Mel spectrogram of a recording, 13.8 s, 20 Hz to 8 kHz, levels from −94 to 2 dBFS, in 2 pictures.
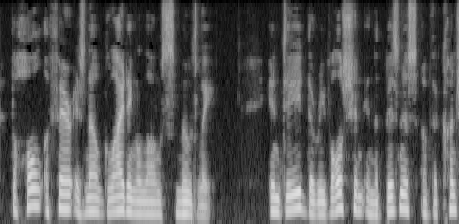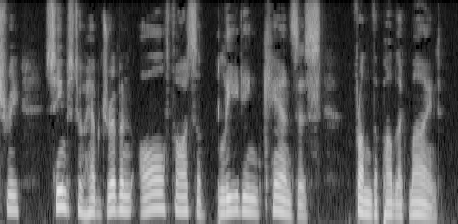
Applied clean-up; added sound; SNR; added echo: none; none; none; none.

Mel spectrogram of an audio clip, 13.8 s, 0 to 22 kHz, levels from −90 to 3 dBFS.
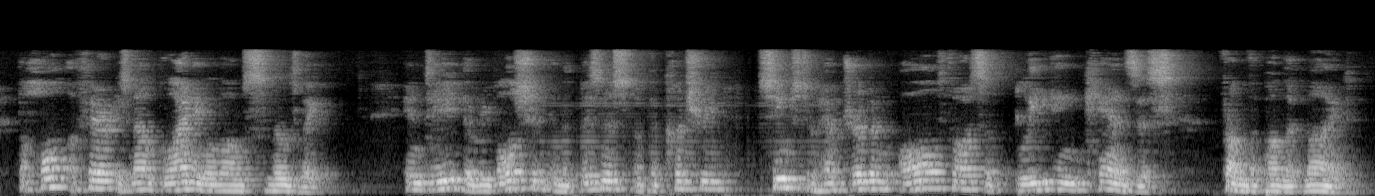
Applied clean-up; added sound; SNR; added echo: neural separator model SepFormer DNS4.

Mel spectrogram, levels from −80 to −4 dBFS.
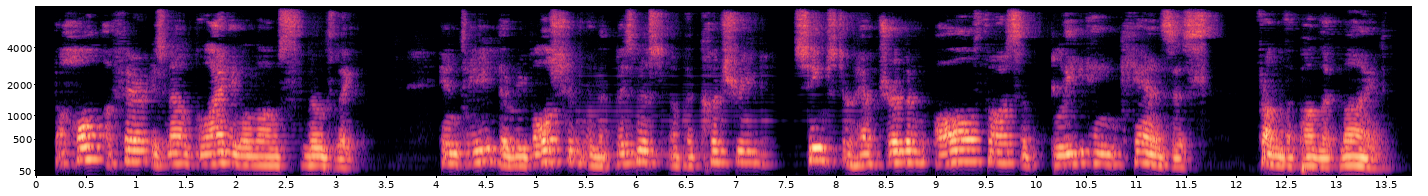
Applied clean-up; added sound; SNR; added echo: neural mask model DeepFilterNet 3.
